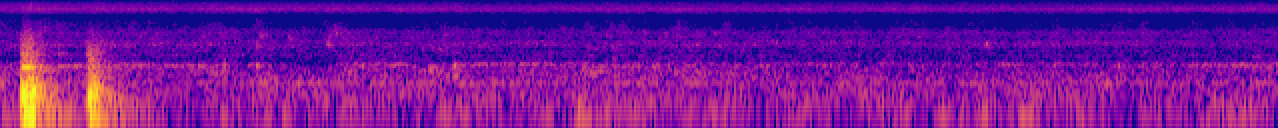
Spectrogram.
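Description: Tap water running steadily into a bathroom sink, after two sharp knocks in quick succession right at the start.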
